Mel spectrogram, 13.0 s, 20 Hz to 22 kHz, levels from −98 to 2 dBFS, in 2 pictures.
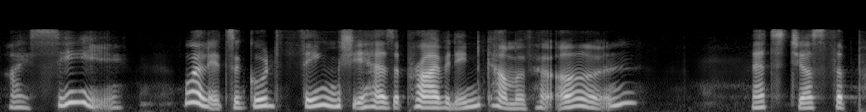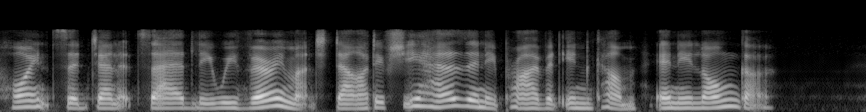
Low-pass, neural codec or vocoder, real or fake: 7.2 kHz; codec, 24 kHz, 1.2 kbps, DualCodec; fake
